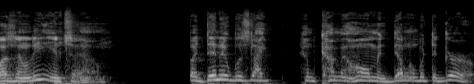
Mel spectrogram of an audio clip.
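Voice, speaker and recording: With an animated tone, a man speaks at a high pitch with ordinary pitch variation. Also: moderate pace. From Philadelphia, US. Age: 40s. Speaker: former street figure. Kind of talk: podcast interview.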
